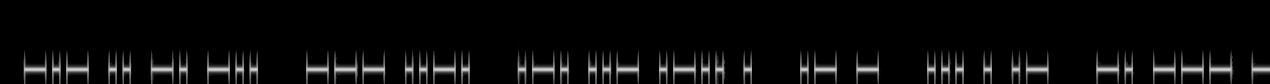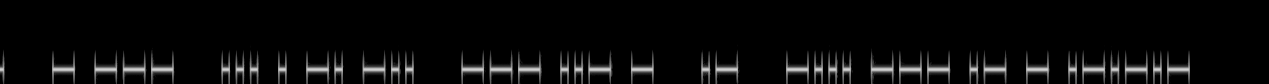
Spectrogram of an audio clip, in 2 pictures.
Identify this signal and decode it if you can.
Morse code, heard as a keyed tone, about 17 wpm, 700 Hz. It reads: KIND OF RULE AT SEA NOT TO SEND OUT A BOAT.
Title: Sentences from Top 1500 Words 17wpm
